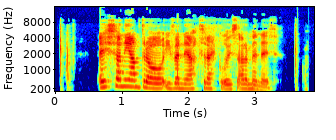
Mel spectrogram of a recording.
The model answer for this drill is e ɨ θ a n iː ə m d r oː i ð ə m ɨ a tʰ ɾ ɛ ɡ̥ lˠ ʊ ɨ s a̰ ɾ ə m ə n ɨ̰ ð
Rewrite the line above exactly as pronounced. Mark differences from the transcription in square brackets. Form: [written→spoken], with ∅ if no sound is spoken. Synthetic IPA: e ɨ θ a n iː [ə→a] m d r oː i [ð→v] ə [m→n] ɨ a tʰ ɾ ɛ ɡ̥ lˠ ʊ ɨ s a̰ ɾ ə m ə n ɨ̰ ð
